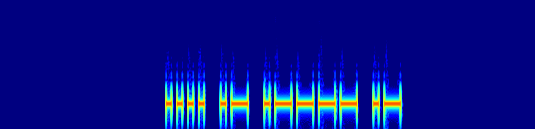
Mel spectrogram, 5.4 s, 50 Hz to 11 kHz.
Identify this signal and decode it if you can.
Morse code, heard as a keyed tone, about 22 wpm, 700 Hz. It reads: HA1A
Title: DXCC-100 Call Signs - 4 Characters - 22wpm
